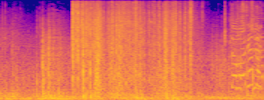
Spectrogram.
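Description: Rapid gunfire rings out from a video game.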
